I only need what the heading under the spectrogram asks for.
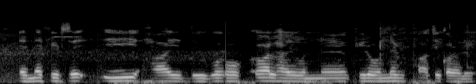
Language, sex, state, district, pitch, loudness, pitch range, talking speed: Hindi, male, Bihar, Muzaffarpur, 145 Hz, -25 LUFS, 140-155 Hz, 175 wpm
